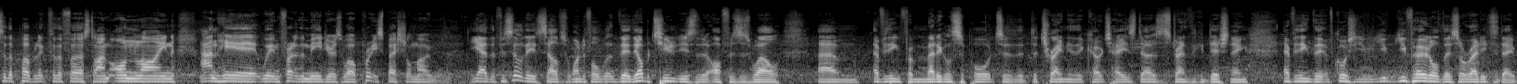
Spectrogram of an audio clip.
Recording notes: The Pro Wrestling Show comes live from the NXT UK PC.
